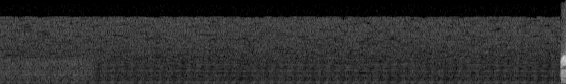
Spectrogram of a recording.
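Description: Faint, steady electrical hum of two low tones over a light hiss on a conference audio line, with no speech.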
